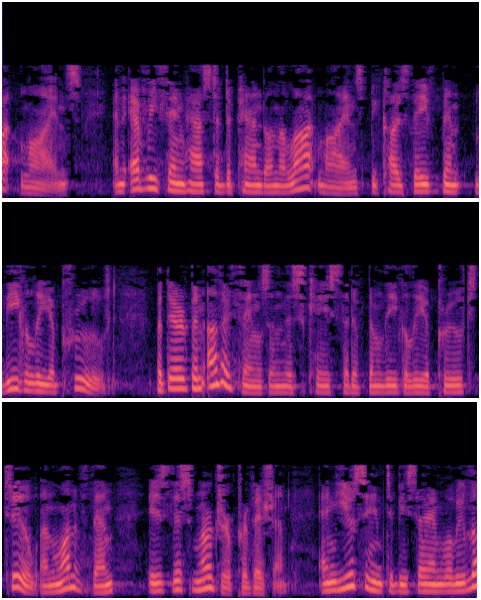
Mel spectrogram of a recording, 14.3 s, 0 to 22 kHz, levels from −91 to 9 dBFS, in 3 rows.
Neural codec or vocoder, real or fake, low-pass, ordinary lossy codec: codec, 16 kHz, 4 kbps, FreqCodec, larger model; fake; 7.2 kHz; MP3, 24 kbps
